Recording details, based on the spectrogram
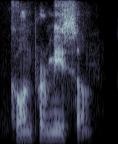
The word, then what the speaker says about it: Con Permiso: Con Permiso? – Con Permiso.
